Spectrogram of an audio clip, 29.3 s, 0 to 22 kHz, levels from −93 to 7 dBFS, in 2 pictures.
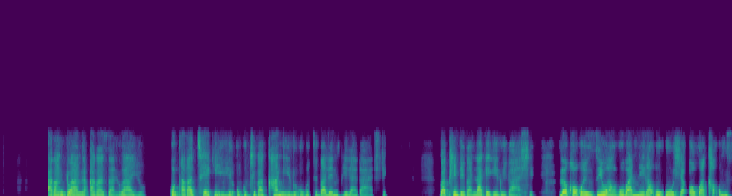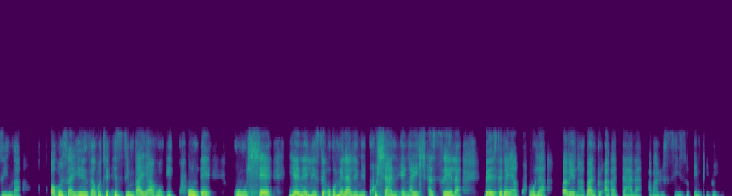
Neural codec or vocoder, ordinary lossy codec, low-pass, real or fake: autoencoder, 48 kHz, 32 numbers a frame, DAC-VAE, trained on Japanese speech; Opus, 24 kbps; 7.2 kHz; fake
